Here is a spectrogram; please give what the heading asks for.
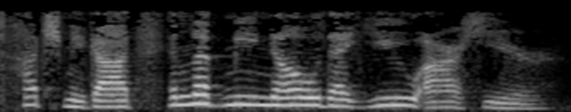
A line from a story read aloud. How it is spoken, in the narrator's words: the person cried out in despair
